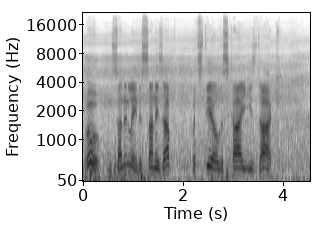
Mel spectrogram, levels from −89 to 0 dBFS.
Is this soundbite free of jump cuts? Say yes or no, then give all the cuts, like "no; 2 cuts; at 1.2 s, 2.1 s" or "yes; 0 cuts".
yes; 0 cuts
